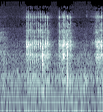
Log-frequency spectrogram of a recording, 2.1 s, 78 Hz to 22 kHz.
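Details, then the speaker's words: 2011 Cadillac CTS rear-wheel drive, suspension moved by hand: dry rasping creak in three half-second bursts through its travel, from worn lower control arm bushings, not the shocks. "the suspension travels and I'm manually making it travel there it makes that creaky brownie squeaky sound that you might hear maybe going over bumps or something"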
